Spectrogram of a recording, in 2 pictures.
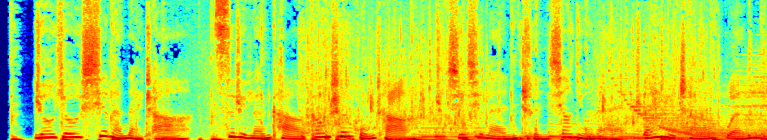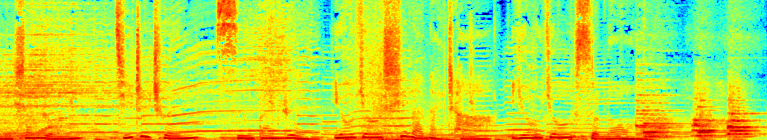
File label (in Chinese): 女4号 品牌广告, 国语女声配音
